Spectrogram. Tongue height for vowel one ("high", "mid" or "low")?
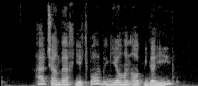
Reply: low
